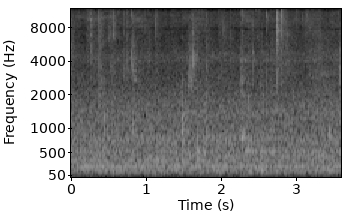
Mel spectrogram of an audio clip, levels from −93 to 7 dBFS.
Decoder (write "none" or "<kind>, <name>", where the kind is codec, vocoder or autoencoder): none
